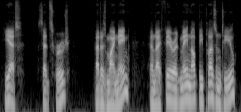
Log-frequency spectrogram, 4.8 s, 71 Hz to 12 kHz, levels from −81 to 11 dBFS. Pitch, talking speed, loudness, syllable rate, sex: 110 Hz, 210 wpm, -19 LUFS, 5.6 syllables/s, male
